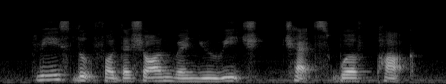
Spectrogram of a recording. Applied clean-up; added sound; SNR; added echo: none; none; none; none.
